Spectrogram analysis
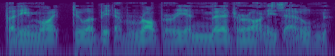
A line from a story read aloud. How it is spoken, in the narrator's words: growled Sam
